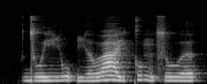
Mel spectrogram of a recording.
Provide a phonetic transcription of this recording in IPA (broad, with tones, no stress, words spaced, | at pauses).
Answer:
du˧ji˧˥wʔi˩˧ə̯ ʋaː˥˨j ko˥˨ŋsu˧ə̯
